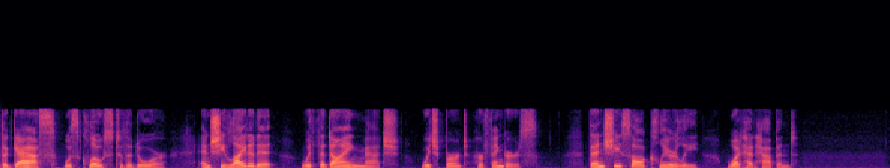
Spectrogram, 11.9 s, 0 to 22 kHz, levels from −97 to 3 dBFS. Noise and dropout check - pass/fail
pass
